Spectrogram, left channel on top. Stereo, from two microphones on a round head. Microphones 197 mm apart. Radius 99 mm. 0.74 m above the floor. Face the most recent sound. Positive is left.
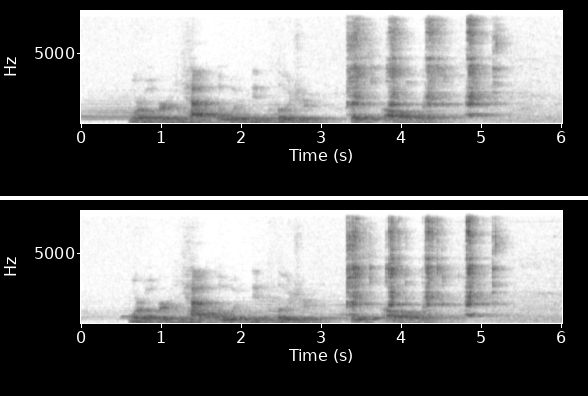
turn(degrees=-70)  # may be behind; listen again after turning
